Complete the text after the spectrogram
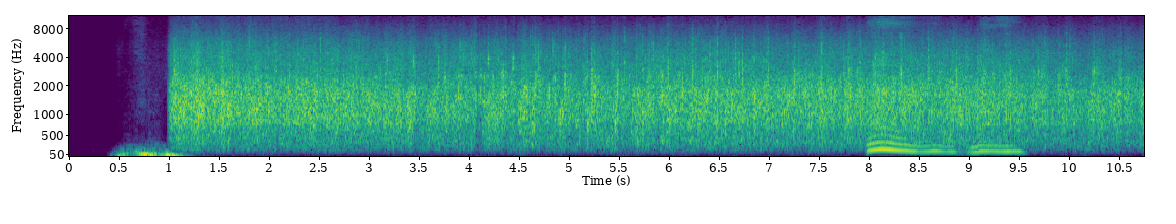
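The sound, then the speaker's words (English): A large audience at a Medal of Honor ceremony, clapping and cheering for the Medal of Honor recipients, breaks into sustained, steady applause that fills the whole clip, with a brief low thump at the start and a short voiced cheer or shout rising above the clapping near the end. “Everybody's clapping and cheering for them.”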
